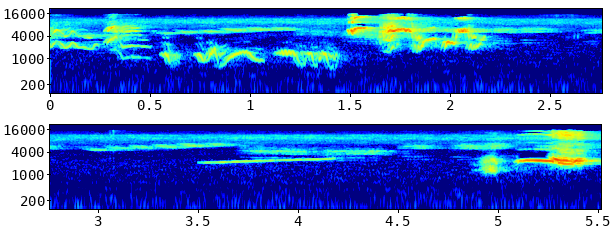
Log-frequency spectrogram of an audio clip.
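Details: White-rumped shama singing in a forest during bird trapping: a rising whistle and warbled, looping notes, then a long thin rising whistle after a pause and a louder bright burst at the end.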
